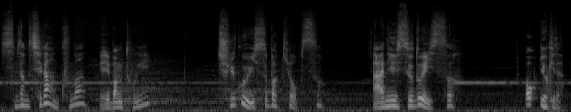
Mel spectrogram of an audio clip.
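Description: Playing a horror game live, a young streamer narrates the action and banters with teammates, yelping and shouting in excitement when startled. His voice is on the high side, his pace fairly quick, and soft music sits behind him.

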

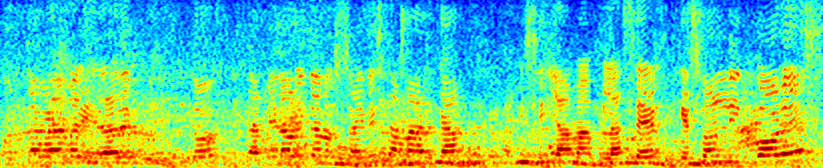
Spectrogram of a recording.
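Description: A woman's voice: high voice, steady tone, brisk. A woman chattily walking a camera through a holiday bazaar, enthusiastically recommending the stalls and their handmade goods. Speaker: host touring a holiday bazaar. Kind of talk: casual walkthrough narration. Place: large indoor hall at a crowded bazaar. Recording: echoey hall with loud crowd and music.

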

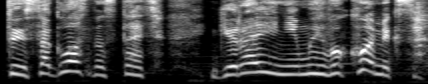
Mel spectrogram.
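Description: A woman's voice: high-pitched, moderate pace, soft background music, lightly acted. A woman voicing a shy, earnest young schoolboy artist in a visual novel game. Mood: hushed, earnest.

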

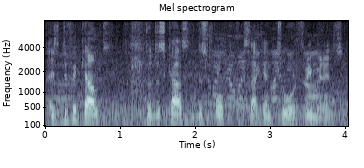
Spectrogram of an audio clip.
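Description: A man from Iraq, his voice a touch high. He speaks haltingly and repeats words as he pleads his point outdoors. Crowd chatter carries behind him. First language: Arabic. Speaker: passer-by in a debate. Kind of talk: heated street debate. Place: outdoor park plaza.

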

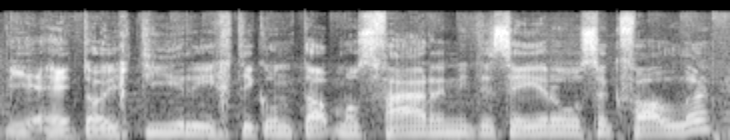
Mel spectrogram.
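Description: A man's voice: on the high side, fairly even intonation, brisk. A man narrating a restaurant show in a scripted, playful voice-over. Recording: music bed under the voice.

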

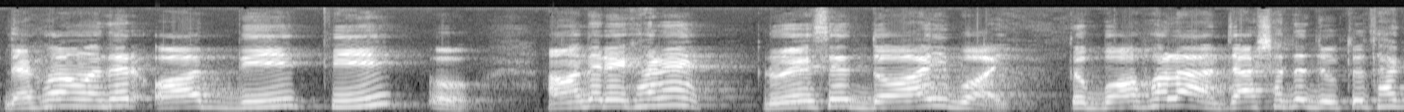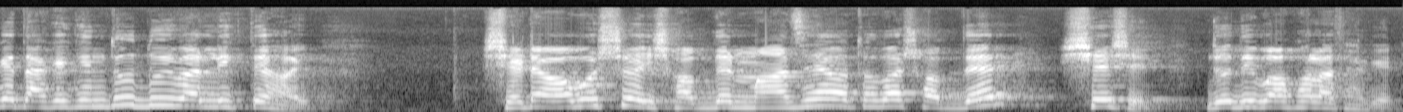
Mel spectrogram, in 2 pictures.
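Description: A male teacher giving an exam-prep pronunciation lesson, patiently repeating each syllable slowly. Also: sits high, lively intonation, a bit bright.

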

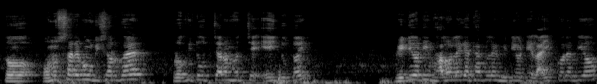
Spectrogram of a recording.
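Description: A man's voice: high-pitched, fast talker, pushed and bright, roomy sound, slight background noise, poor audio. A man giving a video lesson to viewers, patiently explaining and repeating, often asking a question and then answering it himself. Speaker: Bengali language teacher.

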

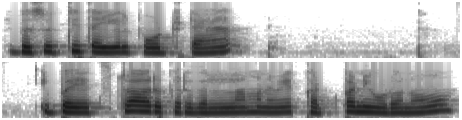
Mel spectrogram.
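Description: A woman narrates her own sewing tutorial in a casual, explanatory voice-over, breaking off for chatty asides. Her voice sits a little high. The recording is dull and lo-fi, as if made on a phone. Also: steady tone, moderate pace. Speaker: tailoring channel host.

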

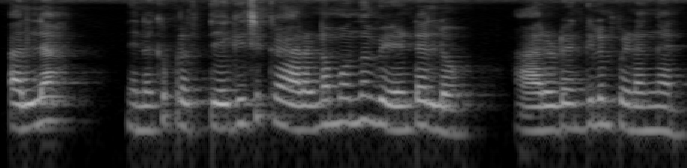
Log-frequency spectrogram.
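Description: A woman's voice: mid-range voice, steady tone, normal speed, close to an everyday voice. A woman voicing a teasing, loving young man. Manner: playful, gently teasing. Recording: roomy echo.

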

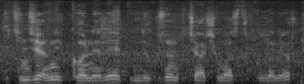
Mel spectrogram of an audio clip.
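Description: This football commentator talks rapid-fire in a warm, steady, medium-pitched voice. He gives live play-by-play in clipped phrases, calling out player names at an outdoor amateur match. An outdoor crowd can be heard behind him.

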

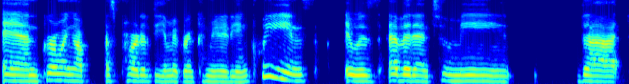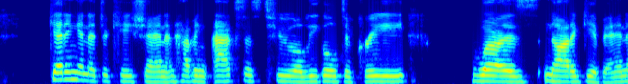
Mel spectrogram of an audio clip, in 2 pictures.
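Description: A woman's voice: on the low side, fairly bright tone, no room sound. Earnest woman on a video call, dry sound. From Ecuador. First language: Spanish. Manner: earnest, measured, with frequent fillers. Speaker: immigration attorney, panelist. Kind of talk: webinar panel answer. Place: indoor room on a video call. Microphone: video call webcam.

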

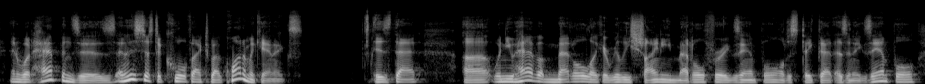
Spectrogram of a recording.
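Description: This solo podcast Q&A features a middle-aged male host with a lowish, darkish voice. He answers listeners' questions thoughtfully and casually, revising sentences as he goes and laughing a little.

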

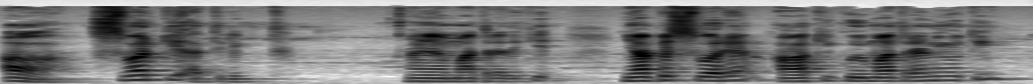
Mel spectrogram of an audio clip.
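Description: A man's voice: a little high, a little fast, pushed and bright. A male teacher giving a grammar lesson, explaining step by step and repeating key terms in English. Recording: echoey room.

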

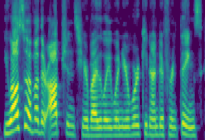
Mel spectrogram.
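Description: Speaking very fast in a mid-range, slightly bright voice, a woman in her forties chats upbeat through a live sewing lesson in her studio and responds to viewers by name. She is a sewing educator and brand ambassador, and the recording has no echo.

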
